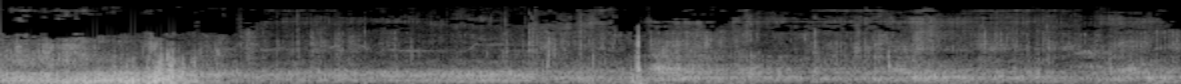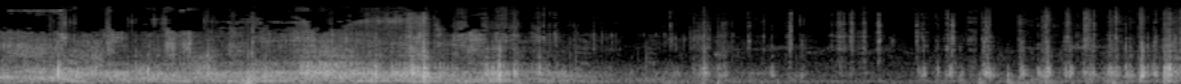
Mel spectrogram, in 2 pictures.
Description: My longboard is making this 'rattling' noise, any ideas what it is?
